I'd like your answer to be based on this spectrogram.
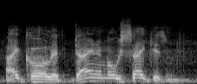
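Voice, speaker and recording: An actor playing a troubled, absent-minded professor in 1950s American radio drama, with a hesitant, formal, brooding manner. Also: male voice, medium pitch, huge pitch swings, moderate pace, creaky. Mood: grave, recounting. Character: troubled, absent-minded male professor with a frightening mental power. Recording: muffled 1950s radio recording, light noise.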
